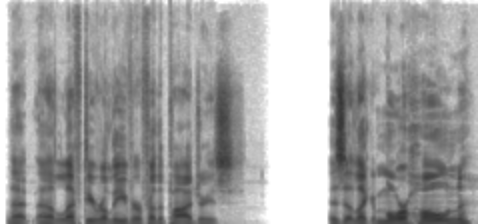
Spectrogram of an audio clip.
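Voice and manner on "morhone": Morhone said with a breath H for the J; H sound for J. Shown as a demonstration. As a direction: say Morhone like the H in jalapeno. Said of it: "like a H sound to the J".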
